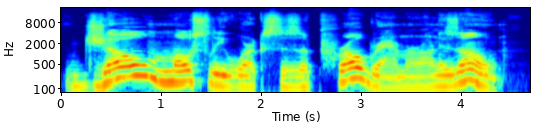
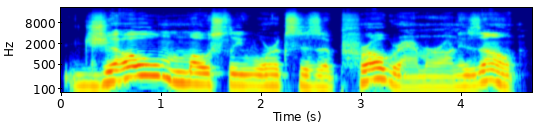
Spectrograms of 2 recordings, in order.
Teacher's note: all of the stressed syllables, all of the stressed vowels, you're going to hear the pitch go up.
